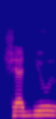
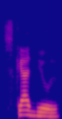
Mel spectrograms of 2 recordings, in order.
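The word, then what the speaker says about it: schedule: उच्चारण pronunciation शेड्यूल का उच्चारण ब्रिटिश में शेड्यूल और अमेरिकन में स्केड्यूल होता है।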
